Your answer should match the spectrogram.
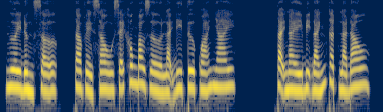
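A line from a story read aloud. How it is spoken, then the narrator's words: Smiling. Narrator (Vietnamese): Lâm Ninh mỉm cười nói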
